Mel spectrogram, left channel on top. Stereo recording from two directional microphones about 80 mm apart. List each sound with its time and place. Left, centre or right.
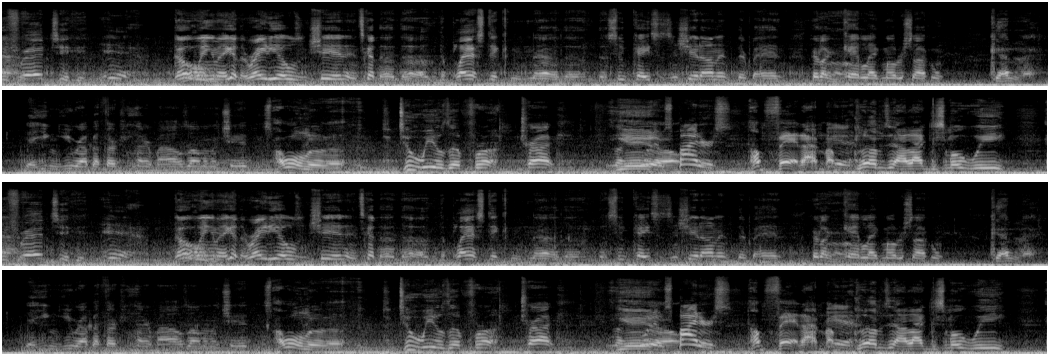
0.0 s vehicle: centre
2.0 s speech: centre
11.1 s speech: left
13.2 s speech: centre
16.5 s speech: centre
17.2 s speech: right
17.9 s speech: centre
